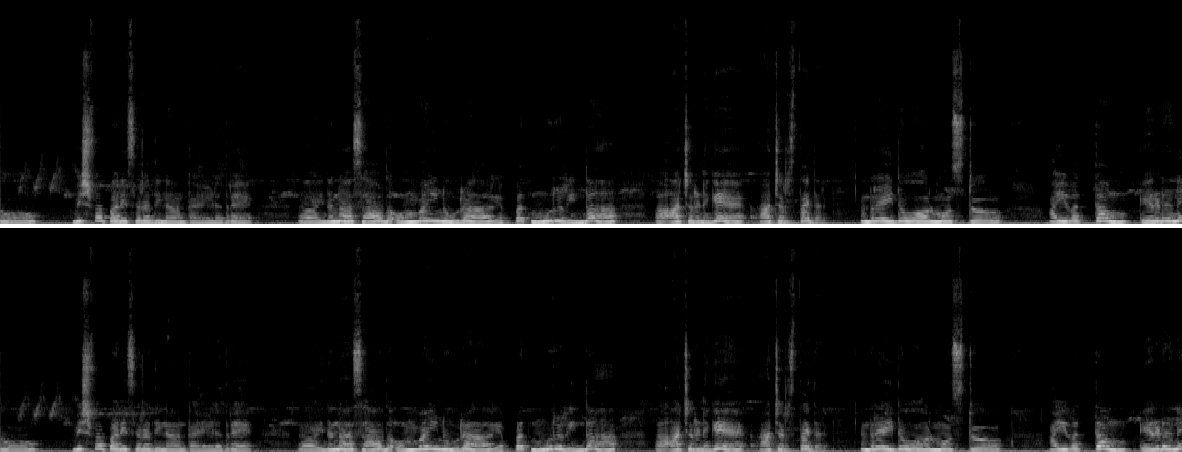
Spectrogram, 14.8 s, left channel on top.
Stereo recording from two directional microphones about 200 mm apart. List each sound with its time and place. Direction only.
0.9 s a woman's voice: centre (ahead or behind)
